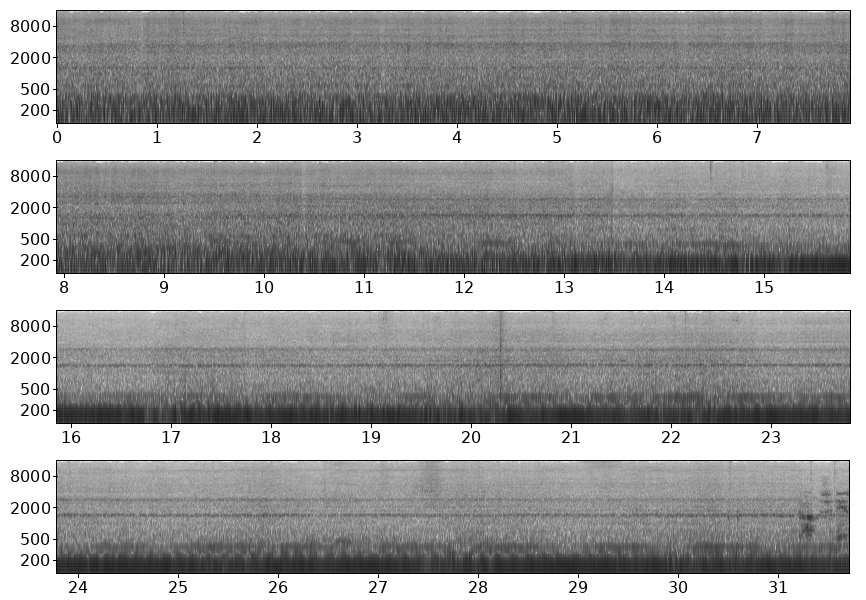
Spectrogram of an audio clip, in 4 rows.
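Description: Boeing 737-900 jet engines and airframe heard from the cabin over the wing during the landing rollout: a heavy roar as the aircraft decelerates on the runway, easing after about ten seconds into a steady engine hum at idle as it slows to taxi.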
